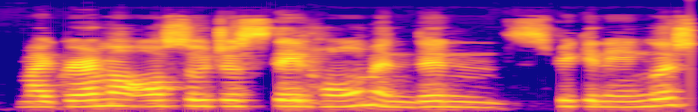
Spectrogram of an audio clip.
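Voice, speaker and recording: Somewhat breathy, a woman with a fairly high pitch speaks at a moderate pace. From Hong Kong, raised in small-town Ohio from age ten. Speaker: TV presenter and motivational speaker. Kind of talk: podcast interview.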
